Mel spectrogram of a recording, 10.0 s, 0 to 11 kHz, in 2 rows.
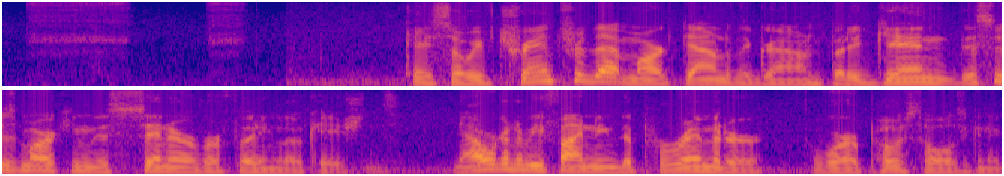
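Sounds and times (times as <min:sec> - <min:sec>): spray paint can hissing: 0:00.0 - 0:01.3.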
